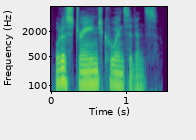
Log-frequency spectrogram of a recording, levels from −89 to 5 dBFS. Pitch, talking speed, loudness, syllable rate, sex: 100 Hz, 155 wpm, -17 LUFS, 5.8 syllables/s, male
